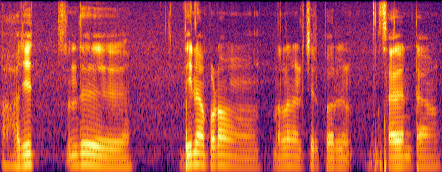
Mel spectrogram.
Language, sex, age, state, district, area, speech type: Tamil, male, 60+, Tamil Nadu, Mayiladuthurai, rural, spontaneous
